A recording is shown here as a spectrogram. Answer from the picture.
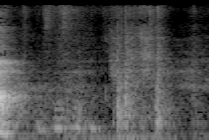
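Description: A man's shouted word cuts off at the very start, followed by a quiet room with a couple of faint, brief soft noises about a second in.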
